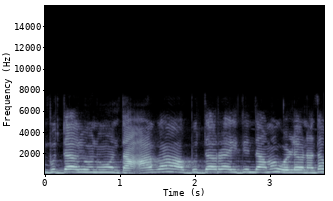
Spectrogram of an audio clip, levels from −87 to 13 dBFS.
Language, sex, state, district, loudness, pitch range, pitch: Kannada, female, Karnataka, Chamarajanagar, -15 LUFS, 240-260 Hz, 250 Hz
